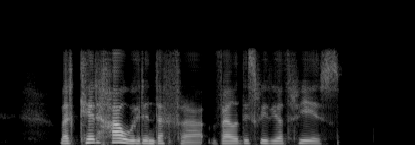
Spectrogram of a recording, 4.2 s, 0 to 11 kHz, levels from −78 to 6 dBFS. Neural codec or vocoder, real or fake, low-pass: codec, 16 kHz, 0.7 kbps, FocalCodec; fake; 7.2 kHz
